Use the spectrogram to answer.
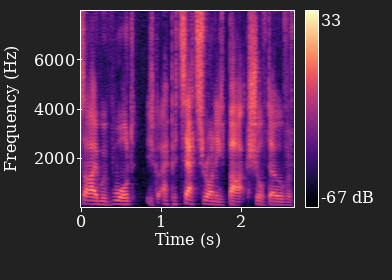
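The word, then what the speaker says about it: Ekpiteta: for um for Blackpool it's a silent k I couldn't believe it I was trying to work out how he say his name I was like eeta but I've heard him say his name and that K was certainly silent so it is EPA not not Etta or anything like that so it's back with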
